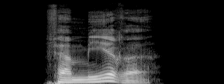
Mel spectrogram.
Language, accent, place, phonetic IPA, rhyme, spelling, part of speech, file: German, Germany, Berlin, [fɛɐ̯ˈmeːʁə], -eːʁə, vermehre, verb, De-vermehre.ogg
- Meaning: inflection of vermehren: 1. first-person singular present 2. first/third-person singular subjunctive I 3. singular imperative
